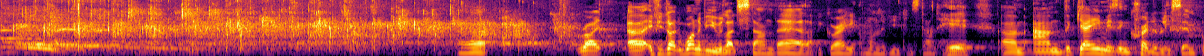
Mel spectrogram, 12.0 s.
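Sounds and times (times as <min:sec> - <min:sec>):
audience clapping and cheering for two adult volunteers: 0:00.0 - 0:06.4
speech: 0:04.6 - 0:05.0, 0:05.8 - 0:12.0.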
